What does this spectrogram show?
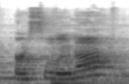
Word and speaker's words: Ursaluna: It's pronounced like Ursaluna. So like it's almost like combining the names Ursula and Luna.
